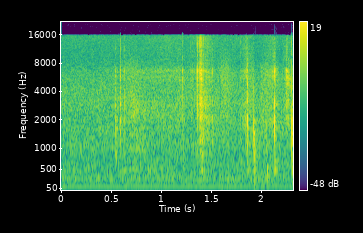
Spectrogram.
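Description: A knife slicing a thin cutlet from a frozen fish bait on a plastic cutting board, with a few short sharp clicks as the blade meets the board or the hard bait, one about one and a half seconds in and a couple near the end, over a steady low hum.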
